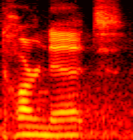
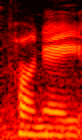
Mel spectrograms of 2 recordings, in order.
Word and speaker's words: carnet: so it's not pronounced Carnet like a lot of people think no no not like a hairnet No it's it's it's caret it's car it's a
